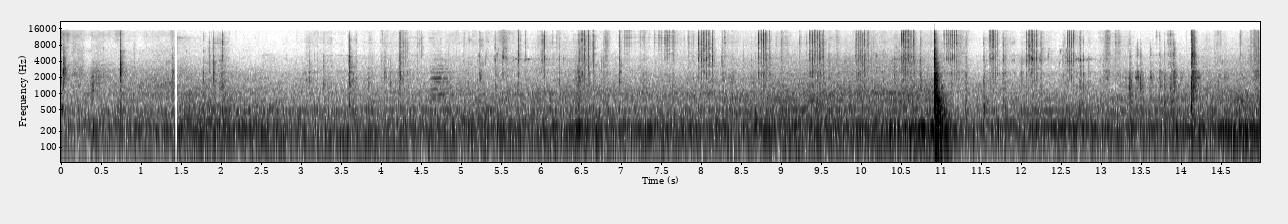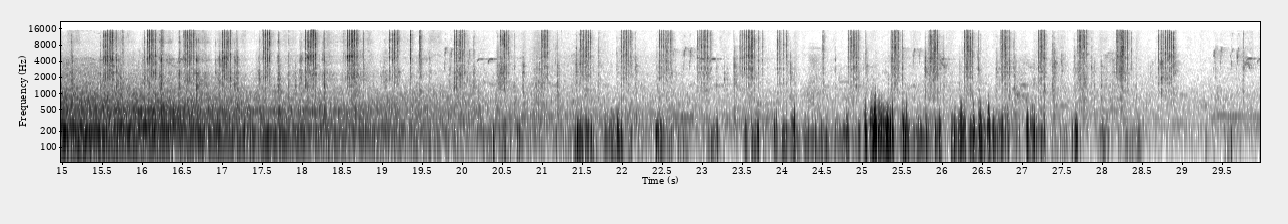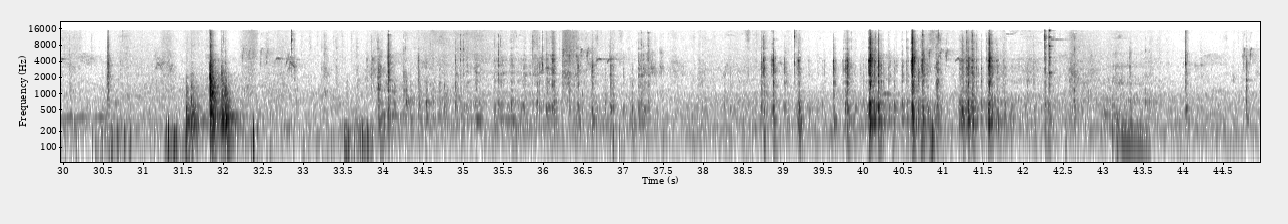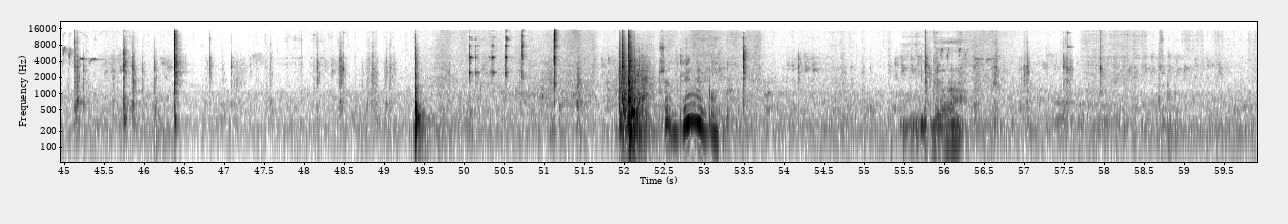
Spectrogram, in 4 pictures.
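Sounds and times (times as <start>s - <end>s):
tool clatter: 5.2s - 24.2s
ratchet wrench clicking: 5.3s - 13.0s, 14.7s - 29.0s.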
